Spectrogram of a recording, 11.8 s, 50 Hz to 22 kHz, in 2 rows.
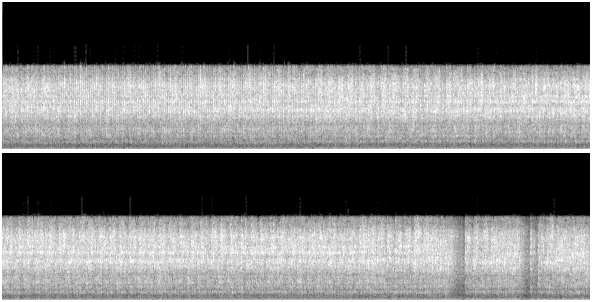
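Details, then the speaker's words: Budget-build S10 engine, first start after sitting 2–3 years and a throttle-body pressure regulator replacement: loud rough idle with fast ticking puffs from exhaust leaks, plus a high steady squeal from the new belt, which shows a worn spot. "Now there's a few exhaust leaks, if you didn't hear it, that I have to go back over. And there is something on the belt I'll show you real quick."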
